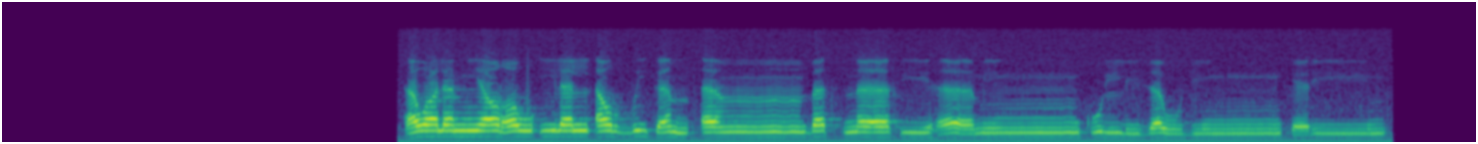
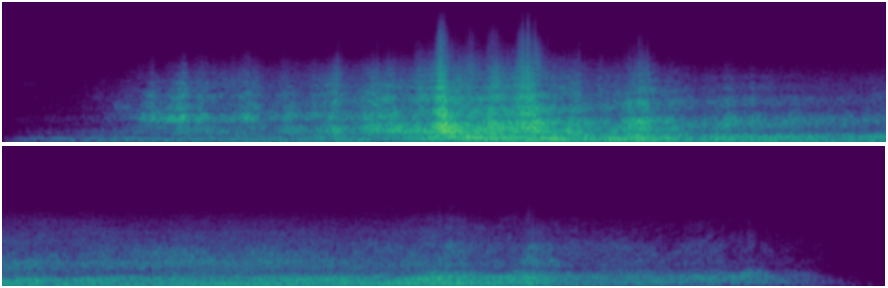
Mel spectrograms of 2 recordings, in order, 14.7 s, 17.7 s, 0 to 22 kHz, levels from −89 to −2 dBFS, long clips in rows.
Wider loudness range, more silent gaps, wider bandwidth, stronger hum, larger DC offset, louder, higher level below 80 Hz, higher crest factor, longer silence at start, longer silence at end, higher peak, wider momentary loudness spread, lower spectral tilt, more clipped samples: second, 10 LU vs 16 LU; neither; second, 6.6 kHz vs 12.5 kHz; first, 50 Hz at -55 dBFS vs none; first, 0.7% vs under 0.1%; first, -20 LUFS vs -34 LUFS; second, -58 dBFS vs -46 dBFS; second, 16 dB vs 28 dB; first, 3.9 s vs 0.7 s; second, 0.75 s vs 0.95 s; about the same, -4 dBFS vs -6 dBFS; second, 15 LU vs 23 LU; about the same, -8 dB/octave vs -7.5 dB/octave; neither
